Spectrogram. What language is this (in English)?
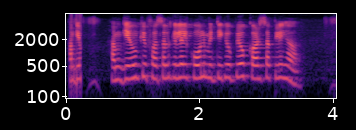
Magahi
